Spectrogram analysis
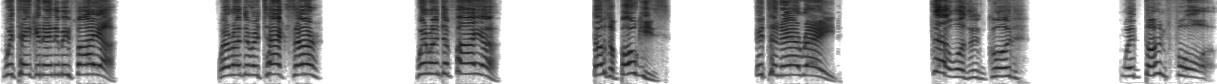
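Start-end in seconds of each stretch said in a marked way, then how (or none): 0.0-10.5 acted urgent report, pitched up; under-fire alarm. Reporting an attack to commander.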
